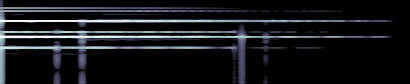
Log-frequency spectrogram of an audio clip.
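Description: Bell-chime notification sound effect from a subscribe-button animation, several high ringing tones dying away and gone about three quarters of the way through.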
